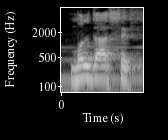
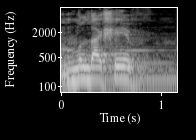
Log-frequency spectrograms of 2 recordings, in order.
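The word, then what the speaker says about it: Мулдашев: 1999 में एक Russian researcher थे, अर्नेस्ट मुल्दासेव, वहाँ का प्रोनाउंसिएशन मुल्दाशेव बोला जाता है।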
